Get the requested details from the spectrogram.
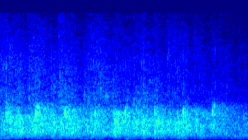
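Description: An audience applauds steadily, a dense wash of many hands clapping at a fairly even level throughout, with no voices standing out.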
